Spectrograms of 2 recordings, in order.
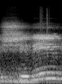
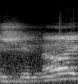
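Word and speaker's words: Sinim: अभी शिनीम जो नाम है ये शिनाय करके दूसरी भाषाओं के अंदर इसका प्रोनाउंसिएशन है. Where is the land of शिनीम ये है उसका ओरिजिनल प्रोनाउंसिएशन.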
